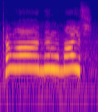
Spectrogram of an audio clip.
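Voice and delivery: very high, loud squeaky mouse shout; excited little mouse yelling to his brothers and sisters; mouse calling friends. A narrator's reading. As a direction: call the other mice to safety. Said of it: "yelled out to his friends".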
